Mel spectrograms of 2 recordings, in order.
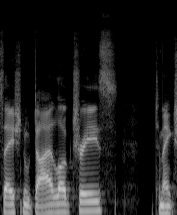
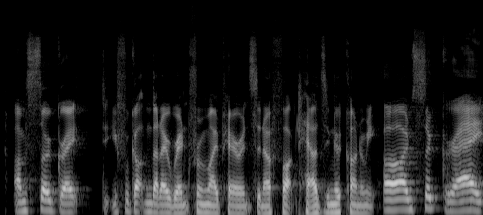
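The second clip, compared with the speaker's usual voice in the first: pretend smug boastful tone. Mocking the idea of bragging to chat about talking with a lonely neighbour: mock smug bragging. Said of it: "this wasn't supposed to be a".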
